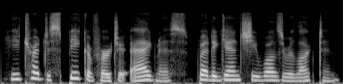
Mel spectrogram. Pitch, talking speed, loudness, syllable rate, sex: 195 Hz, 225 wpm, -16 LUFS, 5.1 syllables/s, female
